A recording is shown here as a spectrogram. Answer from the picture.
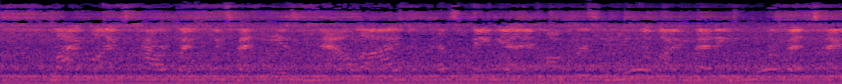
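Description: Faint speech from a television sports broadcast over a steady low hum.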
